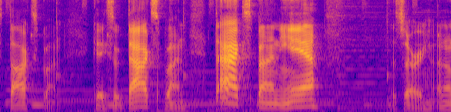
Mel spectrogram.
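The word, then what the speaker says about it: Dachsbun: It's not Dashbun, it's Doxbun. You know who you are. Thank you for correcting me. It's Doxbun, right? Yeah, Doxbun. It's Doxbun. It's not Dashbun. It's Doxbun. Okay, so Doxbun.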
